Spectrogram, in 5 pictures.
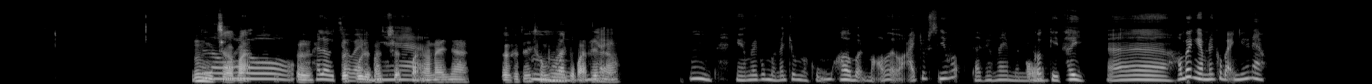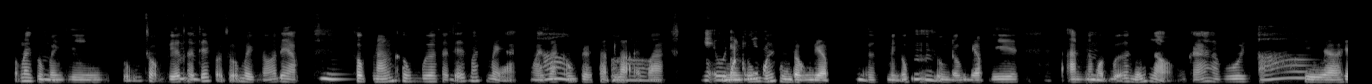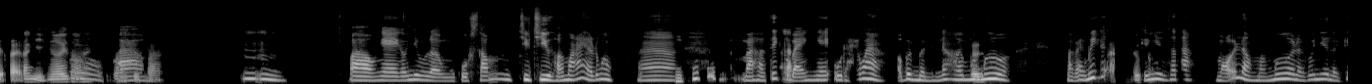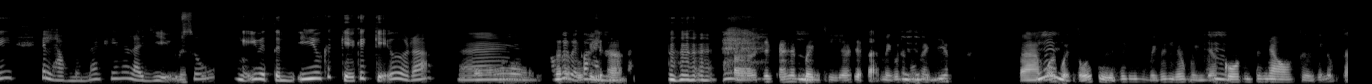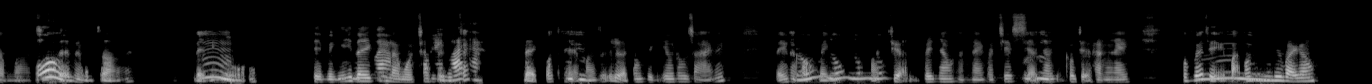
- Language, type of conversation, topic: Vietnamese, unstructured, Làm thế nào để giữ lửa trong tình yêu lâu dài?
- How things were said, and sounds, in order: tapping; other background noise; other noise; static; distorted speech; in English: "chill chill"; laugh; laugh; in English: "call"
